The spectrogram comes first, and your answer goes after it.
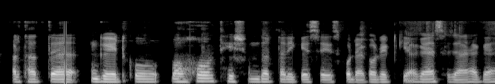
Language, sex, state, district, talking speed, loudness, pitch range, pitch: Hindi, male, Bihar, Kishanganj, 180 wpm, -19 LUFS, 115-125 Hz, 120 Hz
